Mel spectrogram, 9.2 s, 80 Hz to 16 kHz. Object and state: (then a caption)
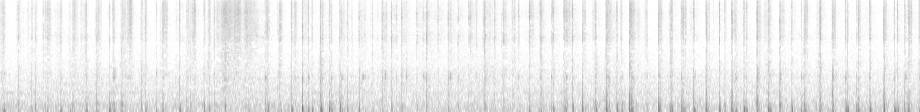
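Cardboard tube. A small, hollow white cardboard tube, likely a toilet-paper core, is held in one hand and tapped and scratched with the fingertips of the other. Around 66 quick, dull, low-pitched taps come in a steady run, with soft scratching rustle between them, and each tap dies away almost instantly.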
